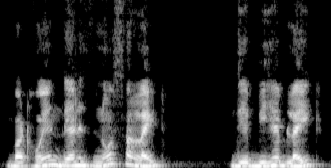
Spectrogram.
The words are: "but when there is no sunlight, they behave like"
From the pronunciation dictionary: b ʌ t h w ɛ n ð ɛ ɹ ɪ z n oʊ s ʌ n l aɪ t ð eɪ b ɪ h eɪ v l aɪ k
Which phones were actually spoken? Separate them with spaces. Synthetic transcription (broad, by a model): b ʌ t h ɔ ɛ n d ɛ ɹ ɪ z n oʊ s ʌ n l aɪ t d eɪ b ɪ h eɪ b l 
